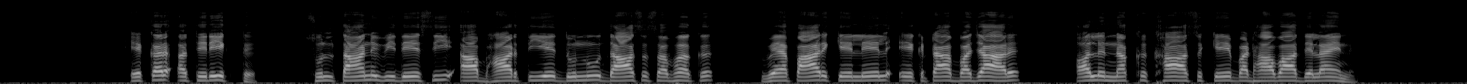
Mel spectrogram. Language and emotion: Maithili, neutral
